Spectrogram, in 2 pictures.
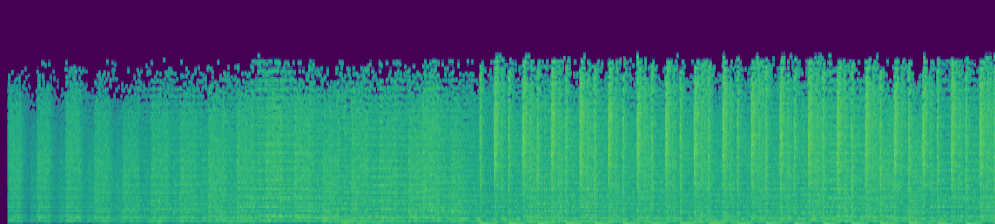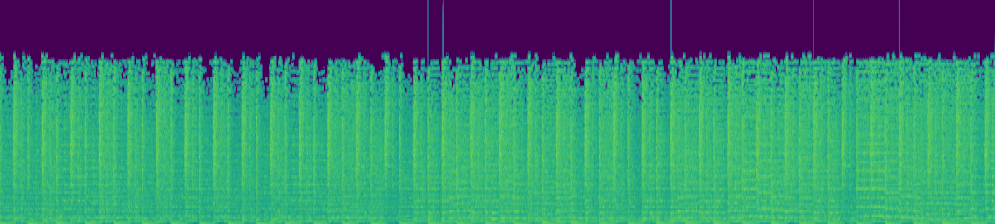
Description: levan polka

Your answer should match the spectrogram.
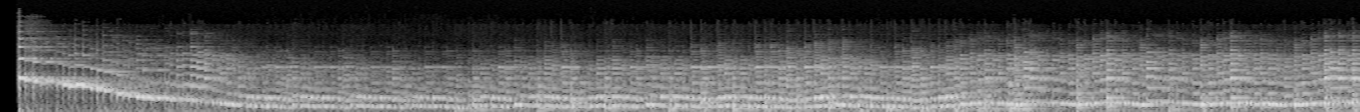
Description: flight of the bumblebee piano

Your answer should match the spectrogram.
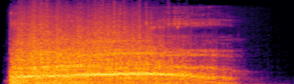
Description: ringtone

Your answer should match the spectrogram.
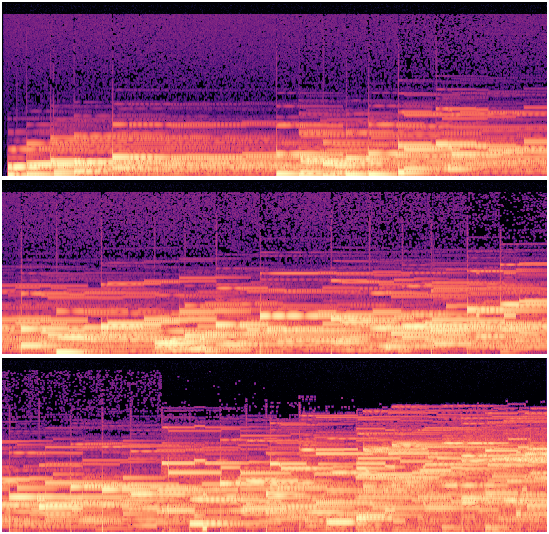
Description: scary chimes

